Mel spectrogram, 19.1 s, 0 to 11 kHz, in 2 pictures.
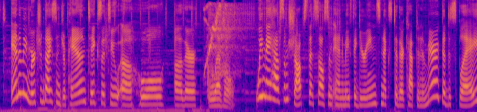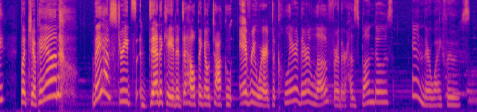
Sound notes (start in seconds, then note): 10.7 chuckles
